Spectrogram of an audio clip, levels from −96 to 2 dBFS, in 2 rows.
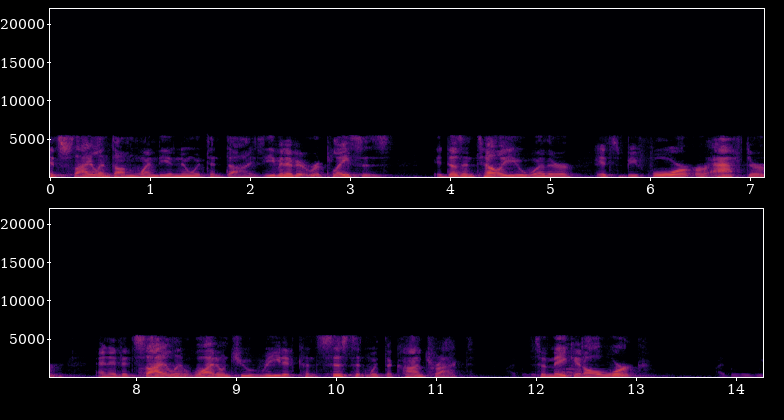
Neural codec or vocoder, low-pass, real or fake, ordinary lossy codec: vocoder, 44.1 kHz, 128 mel bands, Pupu-Vocoder; 5.4 kHz; fake; AAC, 24 kbps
